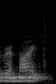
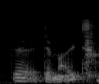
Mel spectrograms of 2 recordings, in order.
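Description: First: "remote" said properly with a clear R; "remote", set right after the joke; corrected word. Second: "demote" said with a D in place of the R; deliberately mangle "demote" as a joke; "demote", a playful wrong version of remote; joking misreading. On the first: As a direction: firmly correct yourself on "remote". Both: Shown as a demonstration. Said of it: "no, we call it the remote".

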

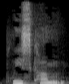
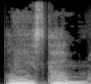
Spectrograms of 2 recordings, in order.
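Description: First: Said in the usual way. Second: Loud, drawn-out pleading; raised-voice plea. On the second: Acted. Caller pleading with someone who can't hear, raised voice. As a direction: say it louder, stretching both words. Repeats louder to be heard.

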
